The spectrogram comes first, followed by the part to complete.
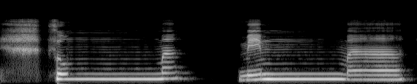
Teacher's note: میں نے one finger تک میم کے ساؤنڈ کو اپنے ہونٹوں سے روکنا ہے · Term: غنہ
